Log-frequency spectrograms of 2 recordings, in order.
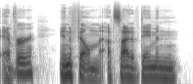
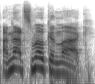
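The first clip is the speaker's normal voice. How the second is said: higher-pitched imitation of a Boston accent; 5 semitones higher than usual. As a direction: quote the movie line with a Boston accent. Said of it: "the Dunkin' Donuts".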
